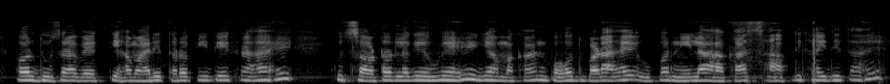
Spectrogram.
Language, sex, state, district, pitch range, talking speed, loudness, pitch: Hindi, male, Chhattisgarh, Korba, 175-195 Hz, 175 wpm, -31 LUFS, 185 Hz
